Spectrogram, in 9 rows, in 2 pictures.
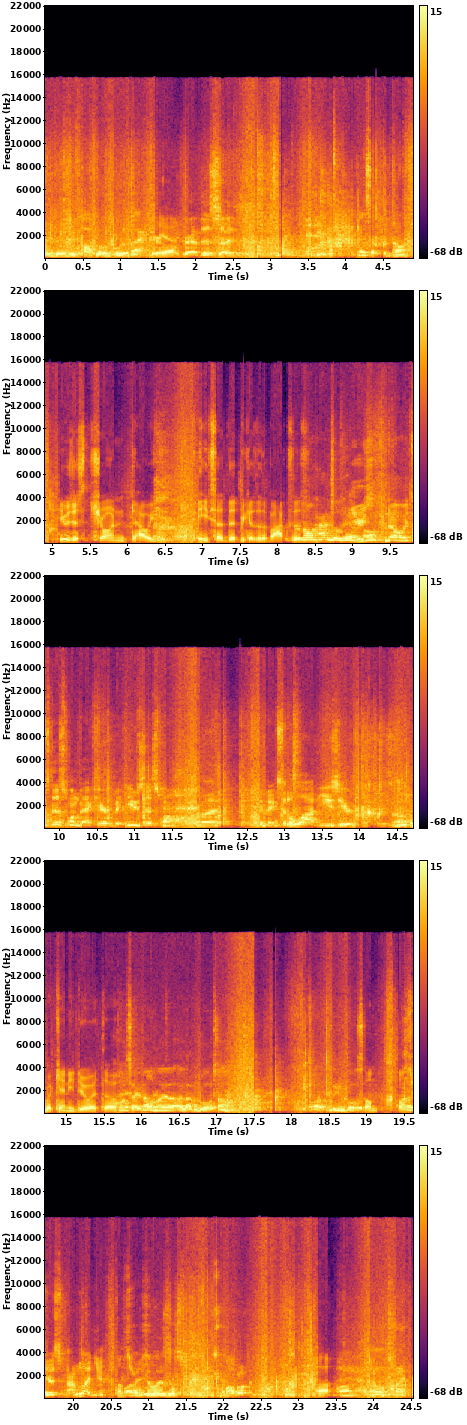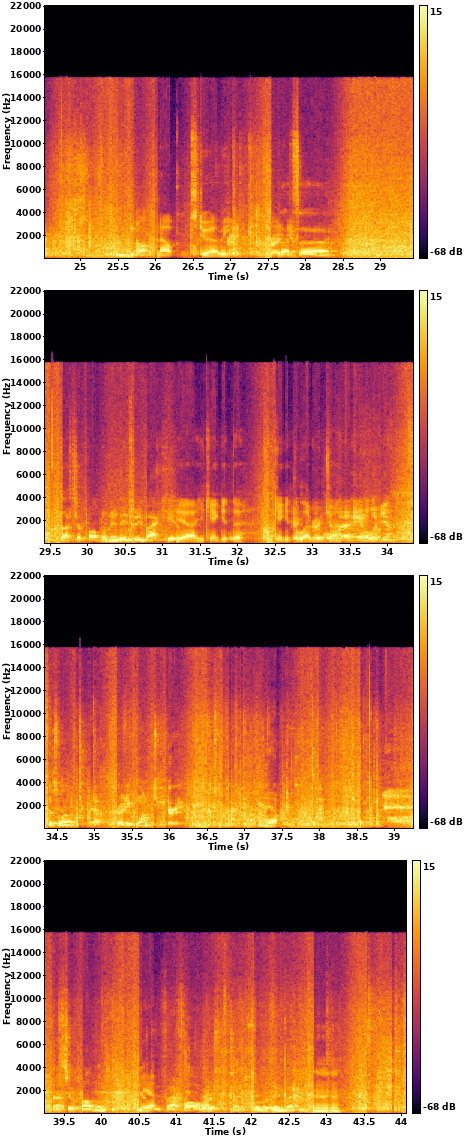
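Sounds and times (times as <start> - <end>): rustling and handling noise: 0.0 - 15.7, 17.0 - 44.0
men talking: 0.0 - 28.5, 29.5 - 43.2
man speaking: 3.5 - 17.4, 29.6 - 36.3, 39.2 - 43.3
rustling handling noise: 23.9 - 27.6, 33.7 - 44.0.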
